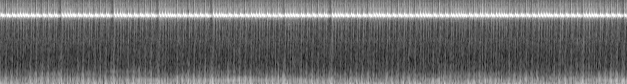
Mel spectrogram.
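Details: Cricket recording meant as master audio for cage birds, an unbroken, intense high trill of quick pulses with a few short gaps about every second, no other sounds clearly heard.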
